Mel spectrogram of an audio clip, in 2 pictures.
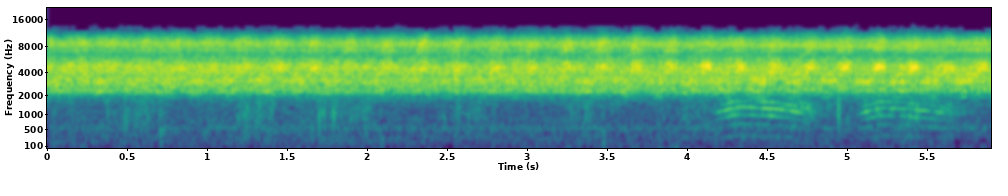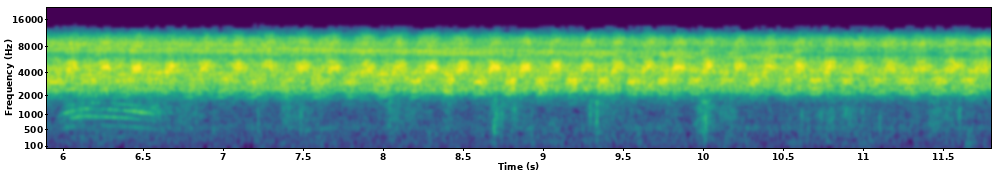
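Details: Dense cicada chorus on Kyoto's Philosophy Path, Japan, one August Sunday morning: a steady high hiss with a quick shimmering pulse. Three short arching tonal calls from another source rise briefly midway, with scattered light ticks below.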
